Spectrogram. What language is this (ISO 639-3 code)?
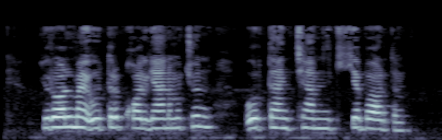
uzb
